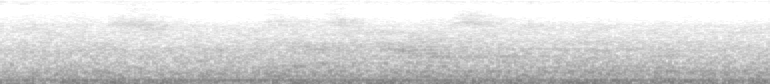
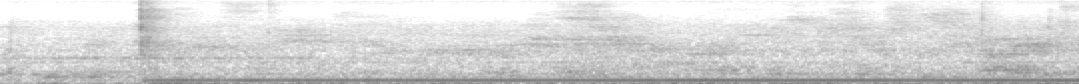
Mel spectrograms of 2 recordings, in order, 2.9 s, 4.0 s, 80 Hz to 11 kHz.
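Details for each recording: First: 52" Home Decorators Tahiti Breeze ceiling fan on high speed, mounted on a truss system: a steady low hum sits under quiet airflow, even with no ticking. The motor hums noticeably every time it goes to high in either direction. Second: Startup of a 52" Home Decorators Tahiti Breeze ceiling fan, filmed up close: a soft, steady mid-pitched motor tone holds level as the blades gather speed. Quiet, even, normal motor running, though the owner notes a slight hum and a little wobble on medium and high.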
